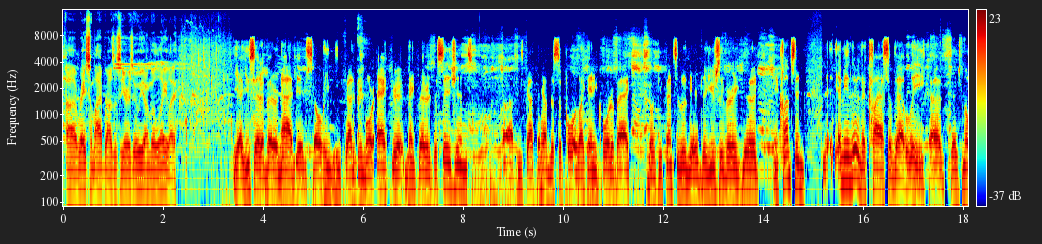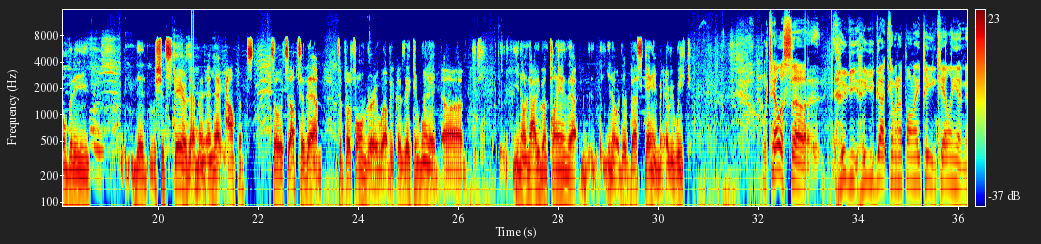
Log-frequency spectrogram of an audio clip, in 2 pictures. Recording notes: Live from the Limestone County middle school jamboree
